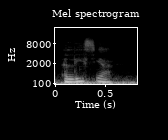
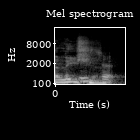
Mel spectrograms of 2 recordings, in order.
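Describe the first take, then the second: First: The name is said in a Latino way. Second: The name is said in a Black American way. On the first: "when the Latinos said, the Latinas, Alicia"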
